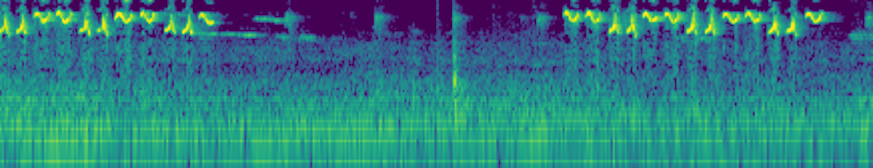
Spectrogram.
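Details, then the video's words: Cinereous tit lure recording meant to prompt birds to answer quickly with steady singing: two bursts of rapid, high, sharp two-note phrases repeated about once per second, separated by a quiet gap broken by a single click. "PANCINGAN GELATIK BATU CEPAT NYAUT BUNYI GACOR TERUS"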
